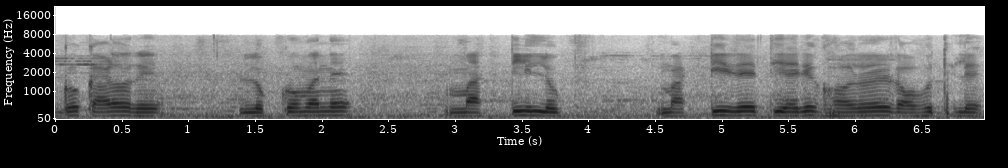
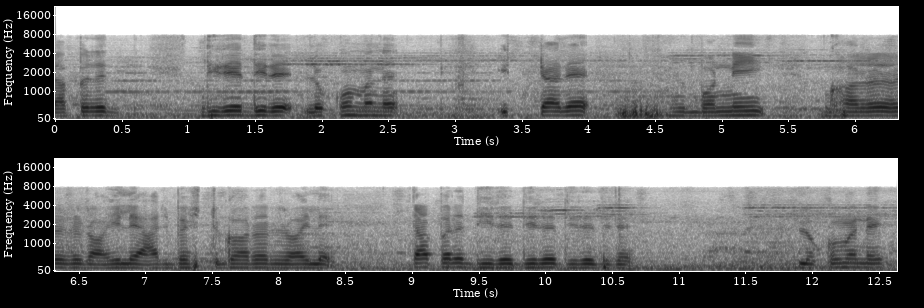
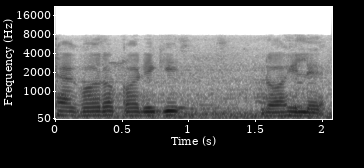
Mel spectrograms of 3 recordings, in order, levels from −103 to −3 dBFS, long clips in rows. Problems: constant background noise, continuous background conversations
